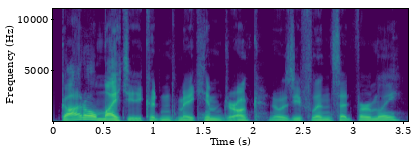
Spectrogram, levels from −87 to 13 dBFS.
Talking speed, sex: 170 wpm, male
